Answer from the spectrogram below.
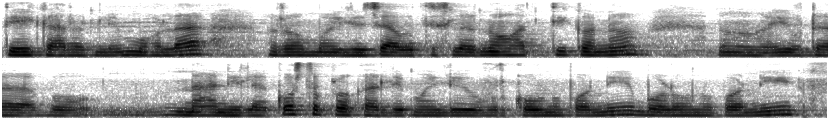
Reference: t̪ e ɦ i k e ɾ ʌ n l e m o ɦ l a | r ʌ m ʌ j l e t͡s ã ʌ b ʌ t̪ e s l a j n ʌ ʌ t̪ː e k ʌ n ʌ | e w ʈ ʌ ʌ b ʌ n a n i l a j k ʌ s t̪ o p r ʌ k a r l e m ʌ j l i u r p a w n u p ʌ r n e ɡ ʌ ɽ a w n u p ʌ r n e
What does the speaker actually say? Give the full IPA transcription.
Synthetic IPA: t̪ e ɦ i k a ɾ ʌ n l e m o ɦ l a | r ʌ m ʌ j l e t͡s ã ʌ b ʌ t̪ e s l a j n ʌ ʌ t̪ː i k ʌ n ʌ | e w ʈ a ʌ b ʌ n a n i l a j k ʌ s t̪ o p r ʌ k a r l e m ʌ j l e u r k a w n u p ʌ r n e b ʌ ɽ a w n u p ʌ r n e

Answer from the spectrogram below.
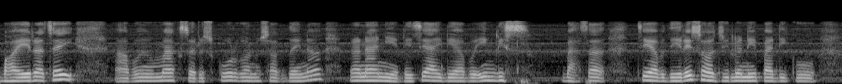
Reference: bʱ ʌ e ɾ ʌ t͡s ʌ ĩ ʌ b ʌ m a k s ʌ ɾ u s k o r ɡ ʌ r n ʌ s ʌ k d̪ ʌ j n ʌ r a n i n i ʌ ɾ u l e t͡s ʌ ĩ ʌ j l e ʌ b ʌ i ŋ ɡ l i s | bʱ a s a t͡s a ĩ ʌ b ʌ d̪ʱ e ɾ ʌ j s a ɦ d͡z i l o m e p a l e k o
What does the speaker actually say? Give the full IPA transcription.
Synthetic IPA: bʱ ʌ e ɾ ʌ t͡s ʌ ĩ ʌ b ʌ m a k s ʌ ɾ u s k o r ɡ ʌ r n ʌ s ʌ k d̪ ʌ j n ʌ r ʌ n a n i ʌ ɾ u l e t͡s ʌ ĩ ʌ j l e ʌ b ʌ i ŋ ɡ l i s | bʱ a s a t͡s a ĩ ʌ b ʌ d̪ʱ e ɾ ʌ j s ʌ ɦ d͡z i l o n e p a l i k o

